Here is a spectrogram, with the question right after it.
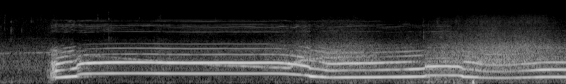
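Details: Alaskan Malamute howling in response to fire truck sirens: a long, steady, tonal howl held for over two seconds, then stepping down in pitch, briefly rising, and settling into a lower sustained note.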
